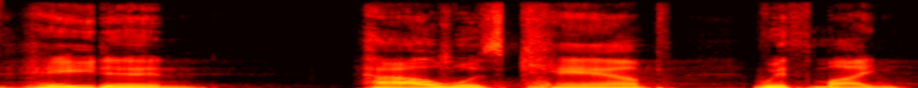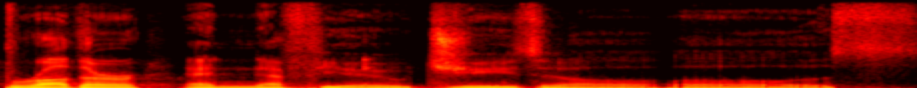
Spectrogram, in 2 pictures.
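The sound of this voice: A man's booming, put-on character voice, very deep and low in pitch, at a very slow pace.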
